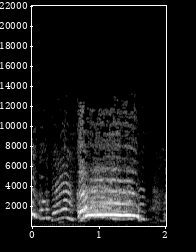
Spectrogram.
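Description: A person screaming in a high voice: a short wavering cry, then one long held scream of about a second that cuts off near the end.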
